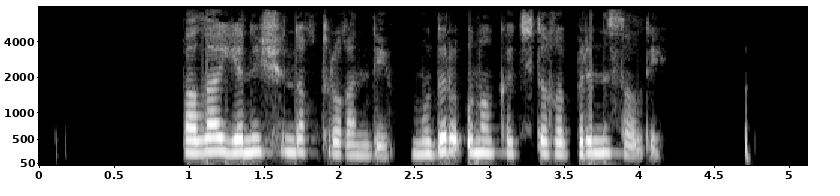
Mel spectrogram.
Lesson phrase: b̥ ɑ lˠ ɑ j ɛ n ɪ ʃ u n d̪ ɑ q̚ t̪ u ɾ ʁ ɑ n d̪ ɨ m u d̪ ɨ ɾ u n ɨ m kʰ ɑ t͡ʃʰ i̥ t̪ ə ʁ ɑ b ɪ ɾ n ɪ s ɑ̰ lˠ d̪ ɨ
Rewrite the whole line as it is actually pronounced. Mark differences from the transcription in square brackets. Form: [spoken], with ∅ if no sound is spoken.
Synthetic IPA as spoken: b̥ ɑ lˠ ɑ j ɛ n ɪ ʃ u n d̪ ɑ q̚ [t̪ʰ] u ɾ ʁ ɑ n d̪ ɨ m u d̪ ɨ ɾ u n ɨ [ŋ] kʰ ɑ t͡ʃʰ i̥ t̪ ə ʁ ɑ b ɪ ɾ n ɪ s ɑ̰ lˠ d̪ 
